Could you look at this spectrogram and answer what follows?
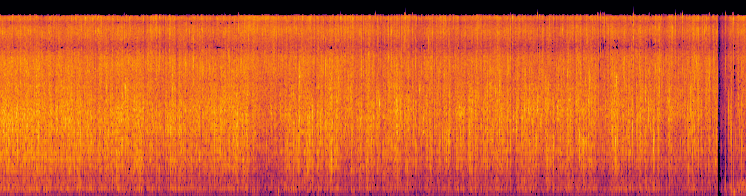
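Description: Boiled noodles coated in arrowroot deep-frying in hot oil over a high flame: a dense, steady sizzle with fine crackling. It cuts out briefly just before the end.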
